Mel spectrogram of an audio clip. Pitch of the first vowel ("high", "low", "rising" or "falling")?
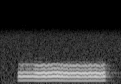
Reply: high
